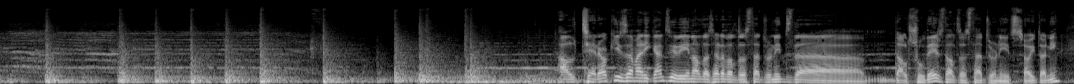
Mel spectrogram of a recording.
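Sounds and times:
chanting voices in Native American rain dance music: 0:00.0 - 0:03.3, 0:04.7 - 0:10.7
drumbeats in Native American rain dance music: 0:00.0 - 0:08.0
speech: 0:05.6 - 0:10.7.

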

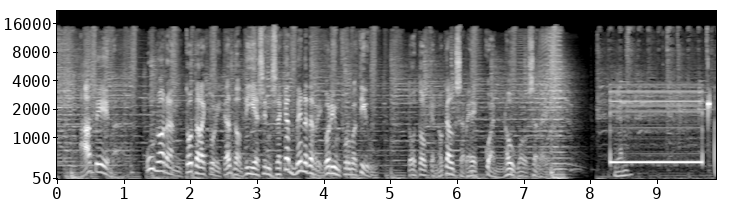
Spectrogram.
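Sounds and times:
speech: 0:00.4 - 0:07.7
telephone ringing with an incoming call: 0:08.3 - 0:09.8.

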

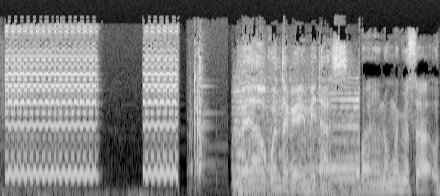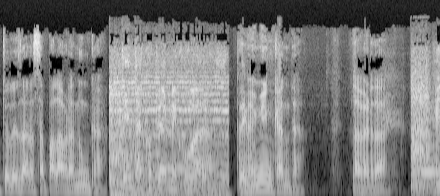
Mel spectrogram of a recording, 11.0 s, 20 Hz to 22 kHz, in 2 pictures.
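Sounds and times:
telephone ringing with electronic trills for an incoming call: 0:00.0 - 0:02.6
speech: 0:03.4 - 0:10.9.

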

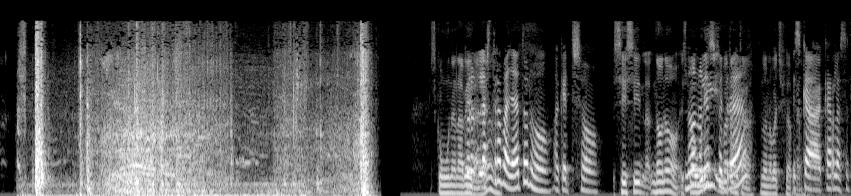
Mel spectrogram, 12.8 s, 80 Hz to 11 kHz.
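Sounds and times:
mechanical noise: 0:00.2 - 0:05.7
helicopter door being closed: 0:00.3 - 0:03.6
speech: 0:06.6 - 0:12.7.

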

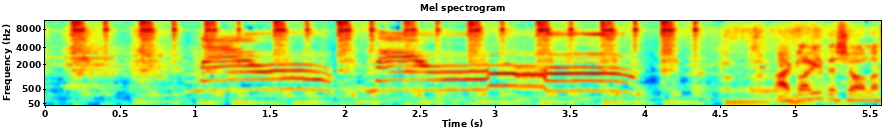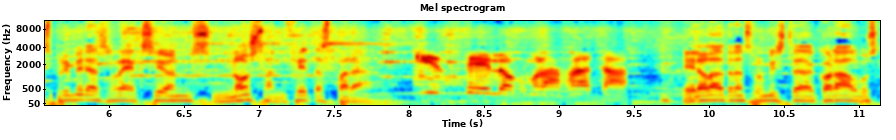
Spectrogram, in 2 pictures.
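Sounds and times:
two cats meowing and yowling: 0:00.9 - 0:04.0
speech: 0:04.9 - 0:11.1.

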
